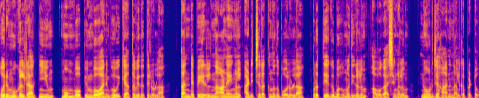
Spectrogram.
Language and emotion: Malayalam, neutral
